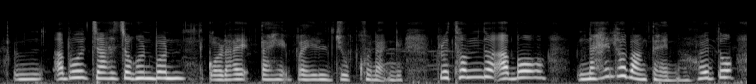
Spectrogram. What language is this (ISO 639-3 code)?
sat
